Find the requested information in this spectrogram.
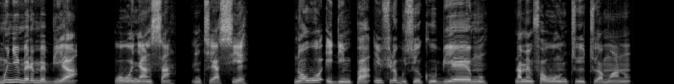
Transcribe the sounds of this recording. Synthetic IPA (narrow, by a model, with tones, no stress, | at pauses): mʊ̃˦ɲĩ˦mæ˨ɾɪ˦mæ̃˨bi˦a̰˨ | wɔ˨wɔ˦ɲã˨n̩˦sã˨ | n̩˨tʰɪ˨a˨sɪ˨˦ɛ˦ | nã˦ɔ˦wɔ˦ʔe˨dĩ˨mpʰa˦m̩˦fi˦ɾa˦bu˨su˨æ˨kʰu˦o˦bi˦a˦ɾmʊ̃˦ | nã˨mɪ̃˦m̩˦fa˦wɔ̃˦n̩˦tʰu˦e˦tʰu˨a˨mʊ̃˨a˨nʊ̃˦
